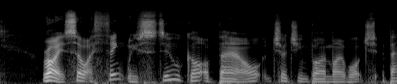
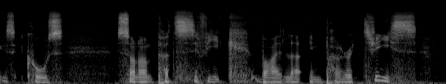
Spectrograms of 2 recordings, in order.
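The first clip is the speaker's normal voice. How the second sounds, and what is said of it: Poor put-on French accent. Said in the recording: “My terrible French accent.”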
